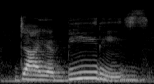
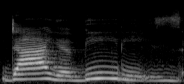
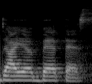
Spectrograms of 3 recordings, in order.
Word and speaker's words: diabetes: matrimony like that next word this word is pronounced as diabetes okay so guys this word is pronounced as diabetes okay not diabetis next word would be this word this is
